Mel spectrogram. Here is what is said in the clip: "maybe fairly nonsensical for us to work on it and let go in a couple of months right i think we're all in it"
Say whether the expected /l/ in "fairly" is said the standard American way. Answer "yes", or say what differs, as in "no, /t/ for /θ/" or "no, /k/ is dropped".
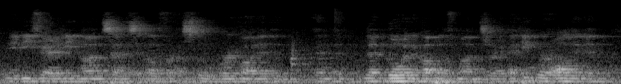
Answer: no, /n/ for /l/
